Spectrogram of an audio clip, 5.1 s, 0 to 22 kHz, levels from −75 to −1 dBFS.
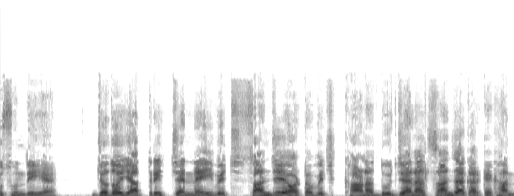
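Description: The clip is speech, and the whole of it carries audible codec damage. The top of the spectrum stops abruptly, with nothing above 13.8 kHz. The sound is dull and smeared. Sustained vowels and sibilants take on a warbling, fizzy texture. This is likely AAC compression, in the AAC-LC form, at a low bitrate around 29 kbps. At that rate the encoder lowers its cut-off and quantises the remaining bands coarsely, leaving gaps that the ear hears as swirling noise.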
